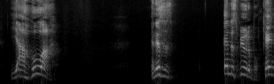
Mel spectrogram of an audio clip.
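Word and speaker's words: Yahuah: But when I'm referring to him, I want to refer to the Father by his actual name, Yahuwah. Yahuwah.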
